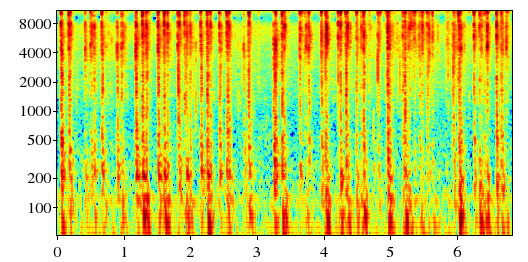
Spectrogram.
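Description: Long nails scratch and rub the glossy paper dust jacket of the hardcover book *Tress of the Emerald Sea* as it lies flat. The result is a quiet, rapid run of dry, crisp taps and scrapes with a soft low thump beneath them and almost no ring.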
